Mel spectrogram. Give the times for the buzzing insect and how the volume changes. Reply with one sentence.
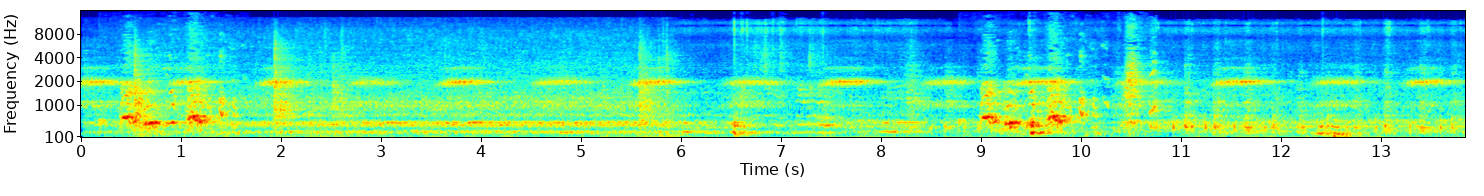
The buzzing insect can be heard from 0.0 to 13.8 s, at a steady volume.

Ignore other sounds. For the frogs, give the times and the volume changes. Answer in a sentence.
You can hear the frogs from 0.0 to 13.8 s, at a steady volume.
